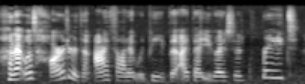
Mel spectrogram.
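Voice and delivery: ordinary talk, nothing marked

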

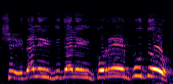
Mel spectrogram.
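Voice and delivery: cargada aguda y fuerte; burla gritada imitada. Retold or imitated. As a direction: imita a los pibes apurándolo a los gritos. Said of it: "me empezaron a descansar". (gritos burlones de pibes)

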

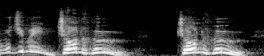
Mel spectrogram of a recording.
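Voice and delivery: high, insistent demand to know who; retold baffled outburst. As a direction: press him, incredulous and worked up. Confused by the accusation, retold.

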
